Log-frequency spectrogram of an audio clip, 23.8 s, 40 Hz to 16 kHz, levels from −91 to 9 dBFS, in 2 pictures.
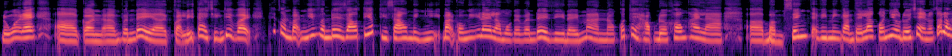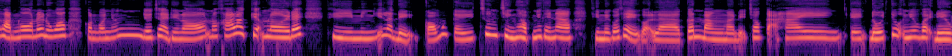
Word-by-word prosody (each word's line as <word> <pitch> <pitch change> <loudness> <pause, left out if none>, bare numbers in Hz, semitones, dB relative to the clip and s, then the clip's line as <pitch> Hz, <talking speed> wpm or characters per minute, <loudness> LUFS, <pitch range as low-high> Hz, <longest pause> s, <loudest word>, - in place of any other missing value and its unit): Đúng 220 +1 -1
rồi 280 +1 0
đấy. 300 +1 +8 0.2
Ờ, 205 -3 +1
còn, 205 -1 +1
ờ, 200 0 -2
vấn 230 +1 -2
đề 305 -8 +5 0.3
quản 185 - -1
lý 225 +6 0
tài 335 -5 +1
chính 255 -2 -4
thì 365 - +1
vậy. 265 -3 +4
Thế 370 - -23
còn 395 -10 +2
bạn 280 -1 0
nghĩ 355 +5 +1
vấn 315 -4 +3
đề 335 -2 +3
giao 305 +1 +5
tiếp 405 +9 +2
thì 285 -2 -1
sao? 275 0 +4
Mình 265 -4 -3
nghĩ 250 +2 -5
bạn 290 -1 +2
có 255 - -3
nghĩ 290 +6 -3
đây 330 -2 +4
là 260 -4 0
một 225 -1 -4
cái 220 - -5
vấn 225 +1 -5
đề 285 -2 +3
gì 230 -1 -3
đấy 210 -1 -2
mà 265 -2 -3
nó 220 -1 -6
có 315 - -4
thể 360 - +1
học 240 -2 -3
được 230 -1 0
không, 285 0 +1
hay 285 -3 0
là, 210 -3 -3 0.3
ờ, 215 -1 -2
bẩm 205 -3 -1
sinh? 320 - +2
Tại - - -4
vì 280 0 +2
mình 275 -1 +1
cảm 250 -3 +1
thấy 240 0 -1
là 315 +2 +4
có 270 -3 -1
nhiều 335 +1 +3
đứa 280 -1 +3
trẻ 280 - +1
nó 250 0 -4
rất - - +1
là 385 - +2
hoạt 295 -5 +4
ngôn 320 +3 +1
đấy, 365 +1 +1
đúng 325 -1 -2
không? 355 +1 +2 0.2
Còn 270 -2 -5
có 260 - -2
những 360 +6 -2
đứa 290 -1 +1
trẻ 330 -5 +2
thì 255 - -3
nó 250 +4 -1
nó 330 -2 -5
khá 350 0 -4
là 445 +3 +4
kiệm 365 -3 0
lời 300 -2 +3
đấy. 380 +5 +5 0.4
Thì 280 -4 0
mình 260 0 -1
nghĩ 275 - -4
là 365 -3 -1
để 235 -7 -1
có 225 +1 +1
một 415 +5 -2
cái 245 +1 -3
chương 400 -3 +3
trình 300 -6 +3
học 280 -3 +3
như 305 +2 +1
thế 295 - 0
nào 280 -2 +1 0.3
thì 260 - -3
mới 250 0 0
có 275 +2 -1
thể, 255 -11 +1
gọi - - -3
là, 225 -2 0
cân 305 +1 +1
bằng 240 -3 -1
mà 225 -1 -3
để - - -6
cho 290 -2 -1
cả - - -4
hai 280 0 -2 0.3
cái 260 0 -2
đối 255 +1 +3
tượng 340 -4 -2
như 300 0 -1
vậy 295 0 0
đều 240 -1 +3
280 Hz, 285 wpm, -24 LUFS, 245-310 Hz, 0.4 s, đấy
